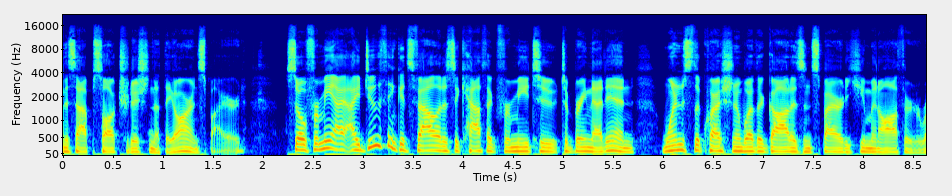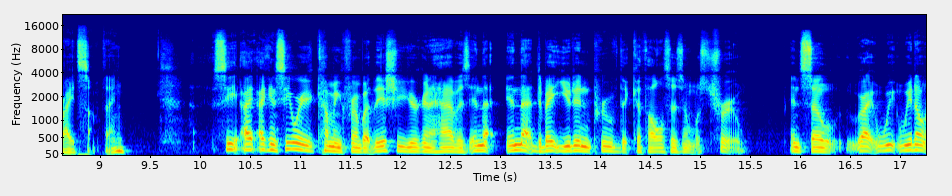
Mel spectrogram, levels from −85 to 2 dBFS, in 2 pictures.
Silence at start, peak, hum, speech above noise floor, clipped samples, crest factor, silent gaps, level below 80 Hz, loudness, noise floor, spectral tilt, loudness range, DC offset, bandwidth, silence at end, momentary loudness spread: 0 s; -8 dBFS; none; 29 dB; under 0.1%; 16 dB; none; -54 dBFS; -24 LUFS; -53 dBFS; -5 dB/octave; 4 LU; under 0.1%; 16.5 kHz; 0 s; 9 LU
